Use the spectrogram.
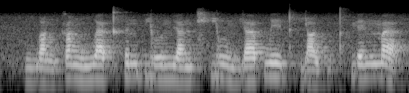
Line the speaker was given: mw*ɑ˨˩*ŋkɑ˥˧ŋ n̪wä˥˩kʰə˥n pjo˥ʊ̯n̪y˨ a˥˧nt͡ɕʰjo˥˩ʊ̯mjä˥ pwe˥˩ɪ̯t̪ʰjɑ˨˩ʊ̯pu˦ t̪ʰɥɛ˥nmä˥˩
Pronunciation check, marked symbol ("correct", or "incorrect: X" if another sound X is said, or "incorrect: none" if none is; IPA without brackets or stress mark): correct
